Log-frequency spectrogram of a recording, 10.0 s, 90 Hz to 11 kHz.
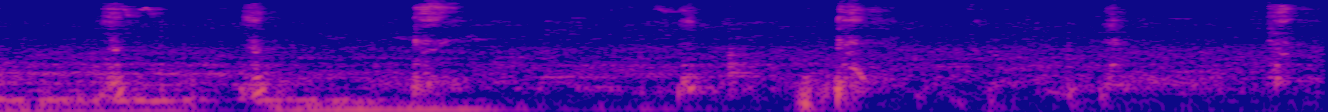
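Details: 16-year-old Siamese cat coughing: faint, short, dry cough-like bursts, several spaced over ten seconds against quiet room noise.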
